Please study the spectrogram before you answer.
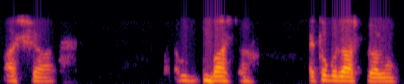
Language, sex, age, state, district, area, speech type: Punjabi, male, 30-45, Punjab, Gurdaspur, rural, conversation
